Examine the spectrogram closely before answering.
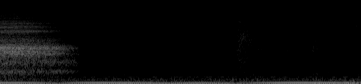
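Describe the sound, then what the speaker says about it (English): A female character in the video game Subarashiki Hibi breathes loudly, one long sigh-like exhale up front followed by quieter airy breaths, close and alone over a low steady hum. "You probably just heard her breathing really fucking loudly."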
